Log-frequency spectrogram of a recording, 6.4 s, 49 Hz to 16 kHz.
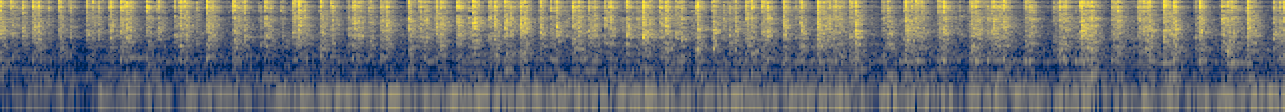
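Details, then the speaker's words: "53" V8 race vehicle (Trash Can) after rebuild, idling after fixing a funky sound (bolts/washers on collectors, starter clocked as it seemed to stay engaged): deep lumpy steady burble, no rattle or metallic buzz; healthy. "No more funky sounds. I don't know if it was. I put bolts and washers on the collectors. I think they were just vibrating around"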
